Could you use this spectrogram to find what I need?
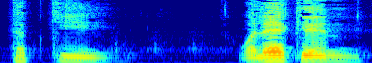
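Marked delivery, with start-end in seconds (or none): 0.1-0.7 hushed tender. Acted. Jesus's words, hushed.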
